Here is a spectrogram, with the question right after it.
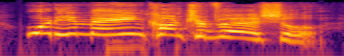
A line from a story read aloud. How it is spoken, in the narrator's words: April yelled to Loretta, but she could not make herself heard above the music and gabble of the crowd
